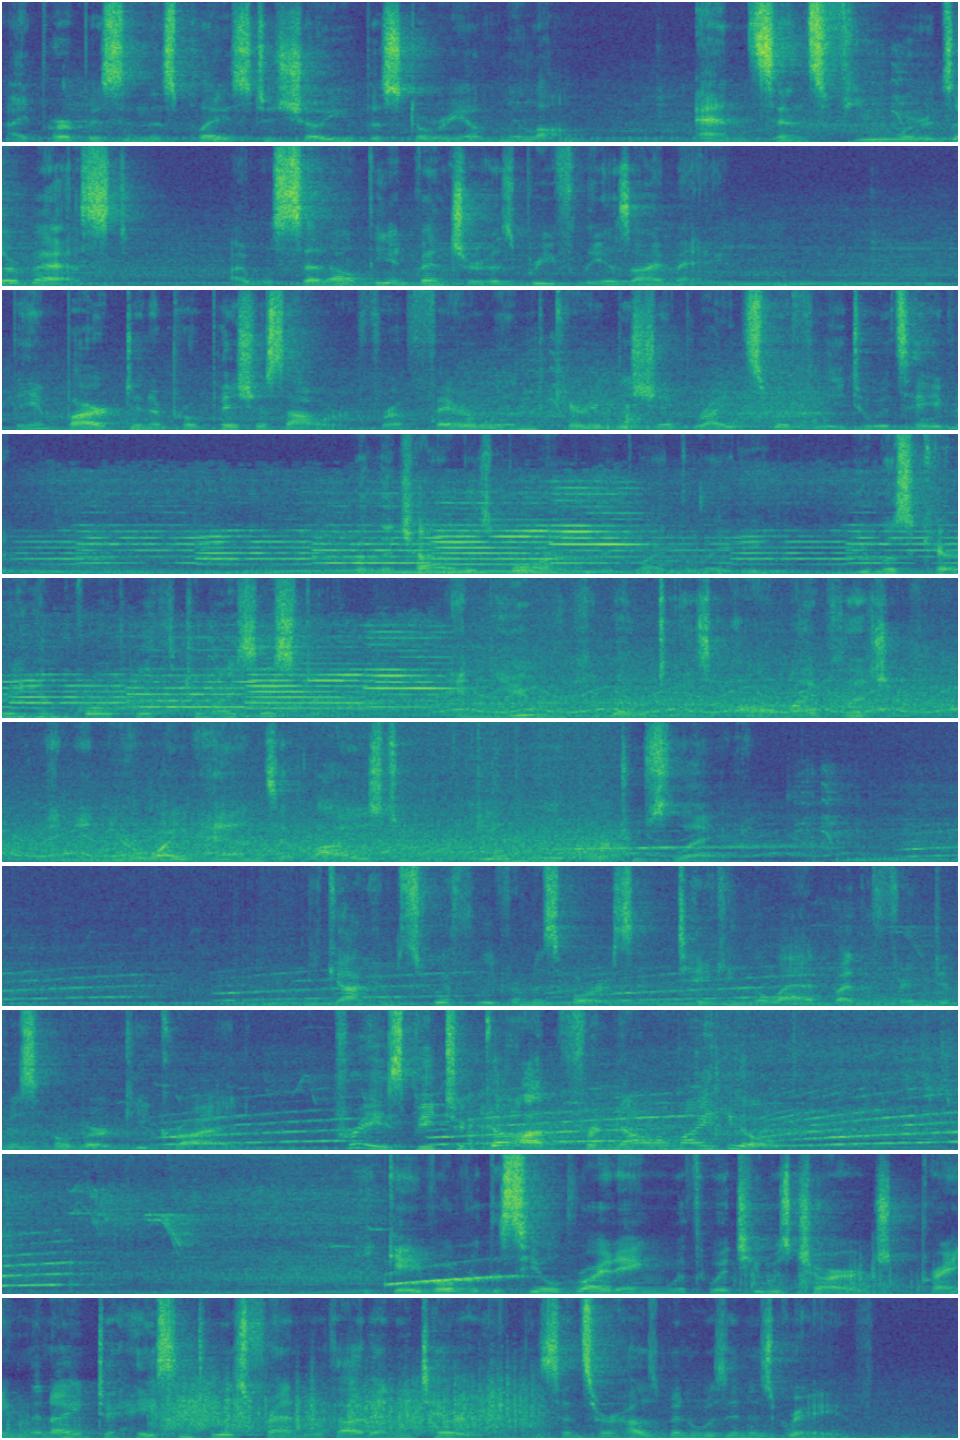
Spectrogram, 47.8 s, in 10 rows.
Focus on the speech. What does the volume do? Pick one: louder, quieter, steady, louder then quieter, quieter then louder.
steady.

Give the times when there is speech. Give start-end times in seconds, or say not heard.
0.0-8.4, 9.6-14.5, 16.1-27.6, 30.2-37.5, 40.0-47.3.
